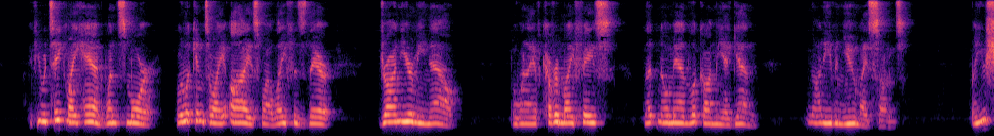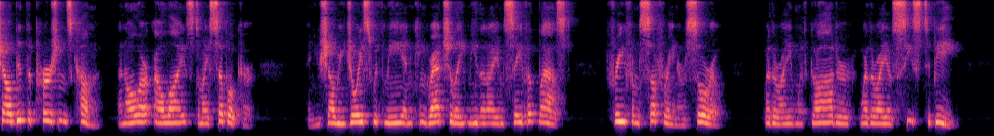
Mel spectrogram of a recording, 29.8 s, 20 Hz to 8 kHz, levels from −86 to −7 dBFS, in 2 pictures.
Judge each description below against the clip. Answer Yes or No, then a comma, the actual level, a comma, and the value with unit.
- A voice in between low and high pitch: Yes, medium, 155 Hz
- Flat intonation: Yes, narrow, 2.1 semitones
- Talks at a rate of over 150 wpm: Yes, average, 175 wpm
